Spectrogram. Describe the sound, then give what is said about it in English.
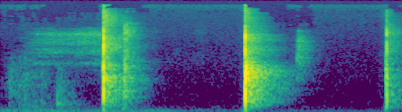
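Three sharp hand claps, spaced unevenly over about two seconds, fairly loud, with no talking. “I'm clapping.”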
